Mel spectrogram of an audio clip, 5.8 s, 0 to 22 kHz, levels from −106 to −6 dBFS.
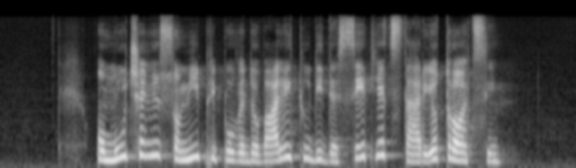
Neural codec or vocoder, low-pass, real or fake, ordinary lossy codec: codec, 32 kHz, 1.9 kbps, SNAC; 14.4 kHz; fake; none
